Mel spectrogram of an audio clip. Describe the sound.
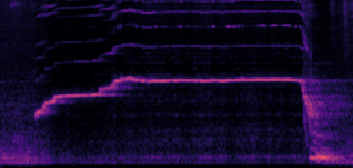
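A single imitated elk location bugle from a call or whistle: a rising whistle that climbs and holds a steady high tone for about four seconds, then cuts off sharply into a low grunt. It sounds flat and unemotional.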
